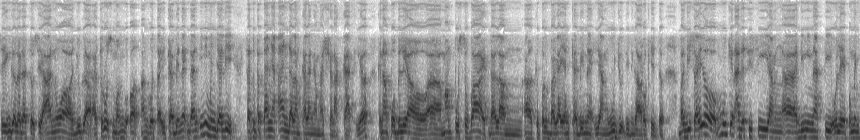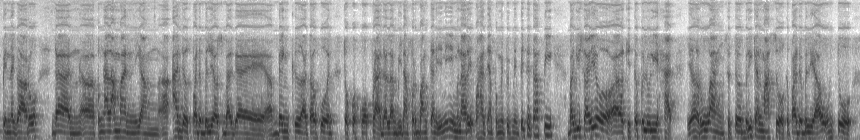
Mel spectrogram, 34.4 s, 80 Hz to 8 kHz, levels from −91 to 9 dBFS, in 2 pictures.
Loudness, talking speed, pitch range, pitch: -13 LUFS, 135 wpm, 115-145 Hz, 125 Hz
